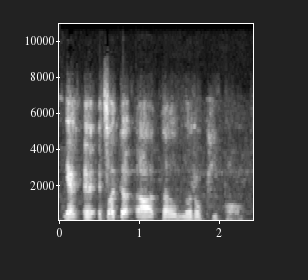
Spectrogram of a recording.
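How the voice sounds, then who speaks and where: A man chatting casually as an interview guest, often hesitating and pausing to search for words. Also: a little high, expressive, darkish tone. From Hawaii. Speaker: podcast creator, interview guest. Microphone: online call. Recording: muffled, noisy internet call.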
